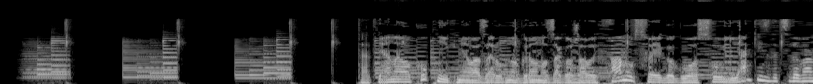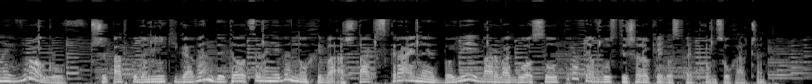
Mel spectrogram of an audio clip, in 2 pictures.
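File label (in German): stimmprobe, männer aus aller welt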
